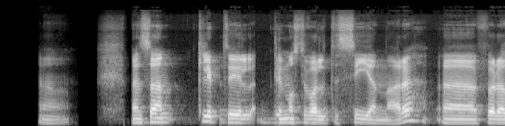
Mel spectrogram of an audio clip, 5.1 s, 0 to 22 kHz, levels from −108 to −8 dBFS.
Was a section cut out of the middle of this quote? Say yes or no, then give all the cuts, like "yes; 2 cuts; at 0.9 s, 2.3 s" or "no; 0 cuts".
yes; 2 cuts; at 2.2 s, 2.5 s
